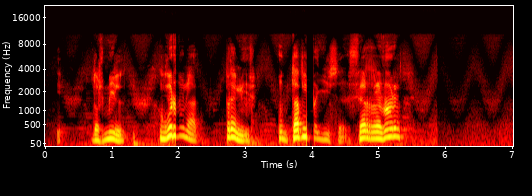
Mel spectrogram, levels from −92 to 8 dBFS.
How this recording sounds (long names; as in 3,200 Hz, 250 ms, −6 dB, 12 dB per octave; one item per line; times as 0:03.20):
phaser sweep stages 4, 1.9 Hz, lowest notch 570–2,000 Hz
tremolo saw up 0.51 Hz, depth 90%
